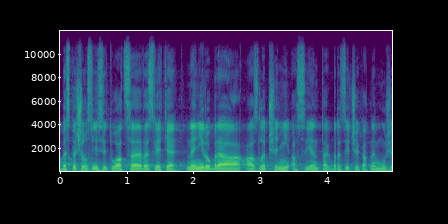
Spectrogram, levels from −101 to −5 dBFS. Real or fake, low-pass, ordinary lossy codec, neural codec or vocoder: real; 10.8 kHz; Opus, 64 kbps; none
